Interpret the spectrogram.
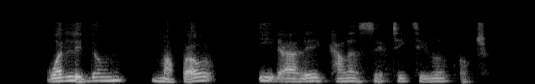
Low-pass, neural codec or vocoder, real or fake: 7.2 kHz; codec, 16 kHz in and 24 kHz out, 0.4 kbps, LongCat-Audio-Codec, fine tuned four codebook decoder; fake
